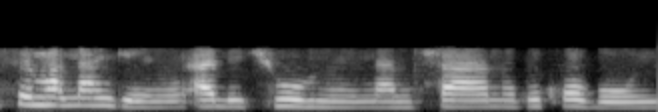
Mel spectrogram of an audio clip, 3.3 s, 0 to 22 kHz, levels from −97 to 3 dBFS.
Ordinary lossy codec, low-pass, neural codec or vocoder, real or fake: none; 3.6 kHz; codec, 24 kHz, 0.9 kbps, WavTokenizer, medium speech release version 2; fake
